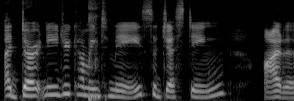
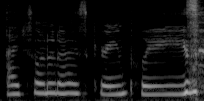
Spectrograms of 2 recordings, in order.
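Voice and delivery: put-on like a child; 4 semitones higher, 4 dB quieter than usual. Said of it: "Like the child that I am".

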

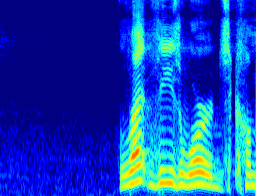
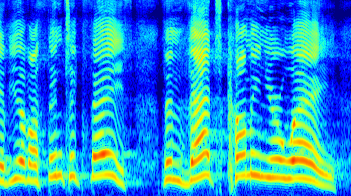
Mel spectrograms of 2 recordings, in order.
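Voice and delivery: higher, louder promise in full preaching force; voicing Jesus, fervent; 5 semitones higher, 3 dB louder than usual. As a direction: declare each promise to the congregation. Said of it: "He's saying".

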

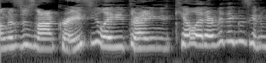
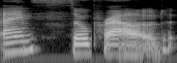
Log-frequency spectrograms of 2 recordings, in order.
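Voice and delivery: underwhelmed wife; 6 semitones lower, 7 dB quieter, much slower than usual. Acted. Voices the wife's underwhelmed reply.

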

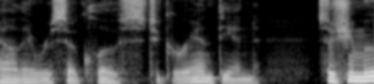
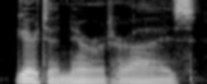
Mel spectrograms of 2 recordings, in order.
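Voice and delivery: plain reading voice

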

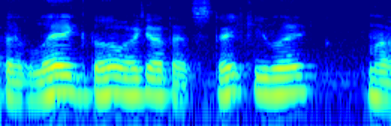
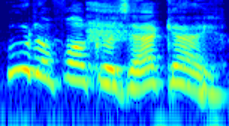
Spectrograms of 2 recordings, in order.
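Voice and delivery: mock shout; 9 semitones higher than usual. Friend repeats the yell.

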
